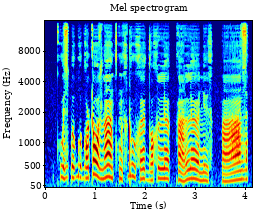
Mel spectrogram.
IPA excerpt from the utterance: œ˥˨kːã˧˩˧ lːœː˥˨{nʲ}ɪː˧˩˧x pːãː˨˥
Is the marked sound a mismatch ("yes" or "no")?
yes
